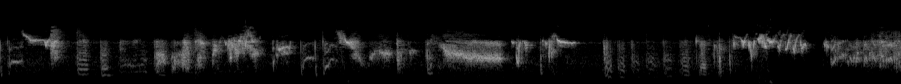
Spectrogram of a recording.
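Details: Budgerigar song played to stimulate mating: continuous lively warble of chirps, squeaks, rasping buzzes and rapid clicks, rising and falling in loudness with barely a pause.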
